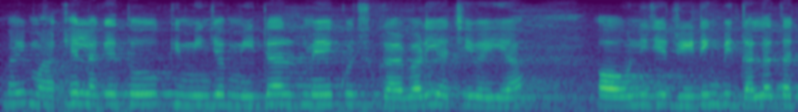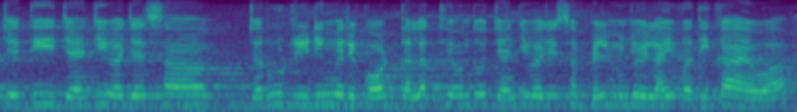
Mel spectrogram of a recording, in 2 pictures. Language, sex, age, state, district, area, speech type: Sindhi, female, 30-45, Uttar Pradesh, Lucknow, urban, spontaneous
